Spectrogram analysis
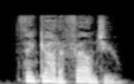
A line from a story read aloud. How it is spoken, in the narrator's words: she sighed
